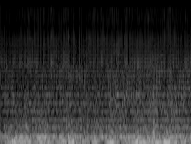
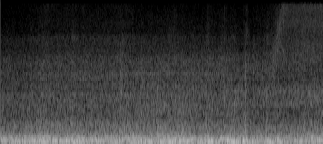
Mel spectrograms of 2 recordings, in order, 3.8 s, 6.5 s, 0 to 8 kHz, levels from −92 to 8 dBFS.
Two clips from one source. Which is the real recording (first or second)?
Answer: second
